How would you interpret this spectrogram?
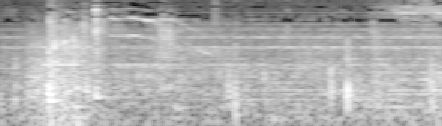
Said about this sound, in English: They turn and enter the theater through separate doors.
